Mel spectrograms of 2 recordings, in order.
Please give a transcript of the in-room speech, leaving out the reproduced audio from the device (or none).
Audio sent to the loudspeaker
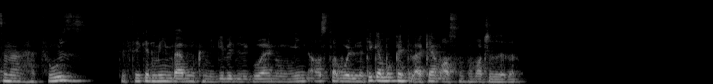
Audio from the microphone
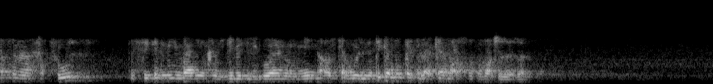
none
